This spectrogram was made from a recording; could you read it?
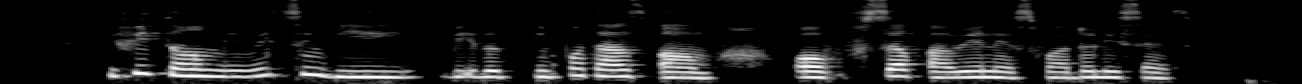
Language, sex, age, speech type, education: Nigerian Pidgin, female, 15-29, spontaneous, tertiary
